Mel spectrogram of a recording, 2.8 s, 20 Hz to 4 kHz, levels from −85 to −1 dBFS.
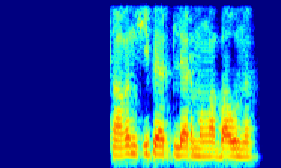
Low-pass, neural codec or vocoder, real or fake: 3.6 kHz; none; real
